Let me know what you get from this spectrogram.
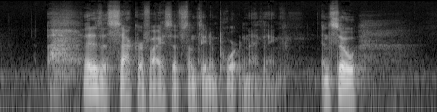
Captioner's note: sighs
